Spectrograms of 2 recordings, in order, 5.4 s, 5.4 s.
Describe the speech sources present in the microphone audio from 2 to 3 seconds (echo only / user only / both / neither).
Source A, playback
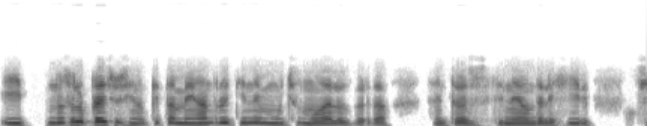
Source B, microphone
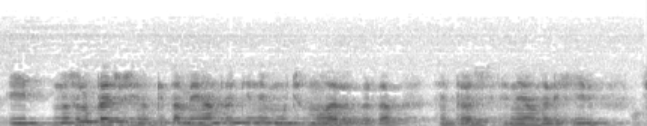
echo only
